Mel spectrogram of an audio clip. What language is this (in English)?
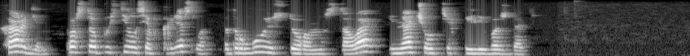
Russian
